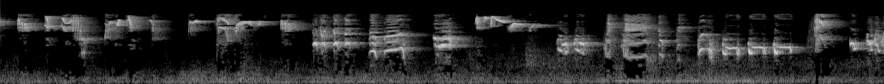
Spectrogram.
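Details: Orange-headed thrush singing in a master recording meant to teach other birds: a dense, continuous stream of high chattering notes, trills and thin whistles that switch rapidly in pitch and pattern with almost no gaps.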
